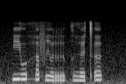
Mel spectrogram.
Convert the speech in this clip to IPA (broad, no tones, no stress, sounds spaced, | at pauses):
j u h ɐ f i ʊ̯ r u k ɦ ɘ tʼ ə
